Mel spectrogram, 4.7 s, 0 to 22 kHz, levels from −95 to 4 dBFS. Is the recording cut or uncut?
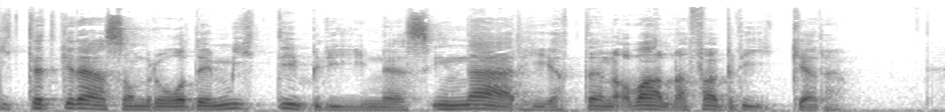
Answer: uncut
